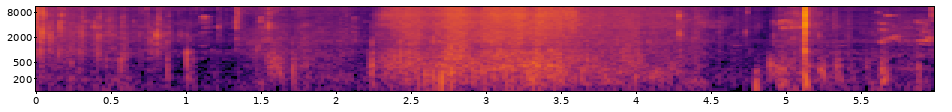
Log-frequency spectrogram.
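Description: A Great Pyrenees mix dog chewing and tearing at a wrapped present, with small scattered crinkles and then a couple of seconds of dense rustling of wrapping paper and plastic packaging. A sharp click comes about five seconds in.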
